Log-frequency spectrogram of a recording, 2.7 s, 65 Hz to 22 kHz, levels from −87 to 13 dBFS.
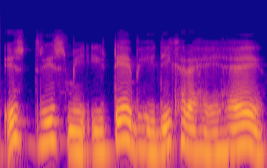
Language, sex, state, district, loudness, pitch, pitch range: Hindi, male, Jharkhand, Ranchi, -14 LUFS, 135 Hz, 120-160 Hz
